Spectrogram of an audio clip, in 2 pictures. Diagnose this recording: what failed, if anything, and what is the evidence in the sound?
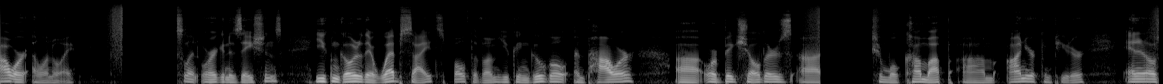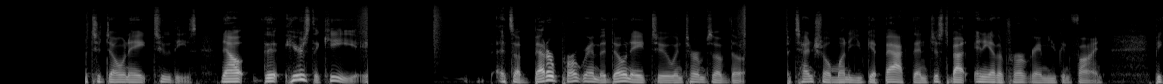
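Wireless microphone squelch dropouts occur in the analogue radio link, before conversion. At 1.04–1.88, 7.92–8.91, 11.44–12.56, 15.14–16.08 and 18.95–19.53 s the RF signal fades, hiss swells, then the receiver's squelch mutes for 0.41 to 0.90 s. Network packet loss would cut cleanly, without that rising static.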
